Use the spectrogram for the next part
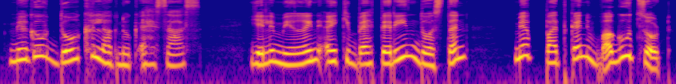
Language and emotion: Kashmiri, sad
